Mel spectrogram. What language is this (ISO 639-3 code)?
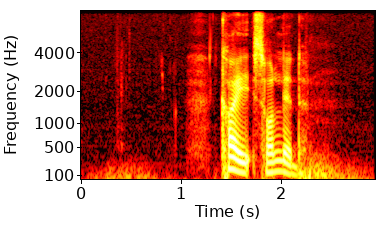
nor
